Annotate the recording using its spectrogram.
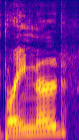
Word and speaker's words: Brainerd: It's spelled Brainerd. All right. It's like Brainerd, almost.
